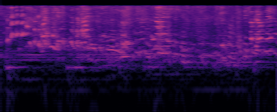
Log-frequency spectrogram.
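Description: Recorded background music with many short, high chirps over it, running steadily.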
